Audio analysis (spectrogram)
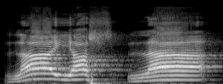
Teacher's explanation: La-nya dibaca dengan muraqqaqah la, dan fathah la, dan dhamir ha, laha. La yaslaha dibaca fathah dan lamnya muraqqaqah.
